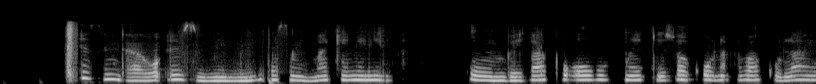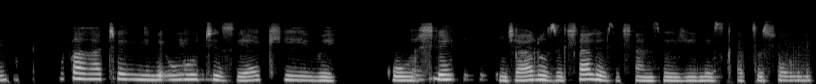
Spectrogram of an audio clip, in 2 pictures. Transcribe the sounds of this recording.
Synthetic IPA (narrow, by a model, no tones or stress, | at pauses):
izindʱawɔʔezineŋieziŋɛmakʼininiɣḁ | ɣumbʱɛlapʰɔʔoɣuŋ͡ǀed̥ʱiswakʰɔnaʔaβaɡ̥ʱulajɔ | upaɣatʰeɣilɛuɣutʰizijakʰiwɛ | ɣuɬɛnd͡ʒʱalɔziɬalɛziɬand͡zʱeɣilɛsi̥kʰatʰisoːŋ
